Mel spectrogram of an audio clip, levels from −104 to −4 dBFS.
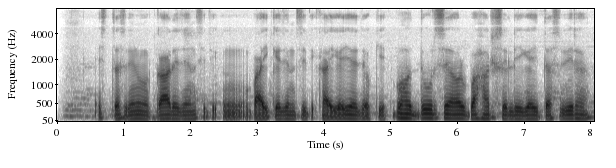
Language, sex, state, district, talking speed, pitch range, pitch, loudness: Hindi, male, Bihar, Madhepura, 170 wpm, 95-110 Hz, 100 Hz, -20 LUFS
